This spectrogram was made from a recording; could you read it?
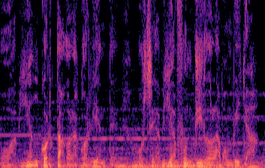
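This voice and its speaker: A man narrating a scripted horror story in a measured, suspenseful manner with dramatic pauses. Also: low voice, expressive. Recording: loud music under the voice. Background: loud music bed.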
